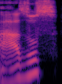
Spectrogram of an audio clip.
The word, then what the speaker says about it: Asus: Einerseits geht es um das Tool MyAsus, also von dem Anbieter Asus, vielleicht deutsch ausgesprochen.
